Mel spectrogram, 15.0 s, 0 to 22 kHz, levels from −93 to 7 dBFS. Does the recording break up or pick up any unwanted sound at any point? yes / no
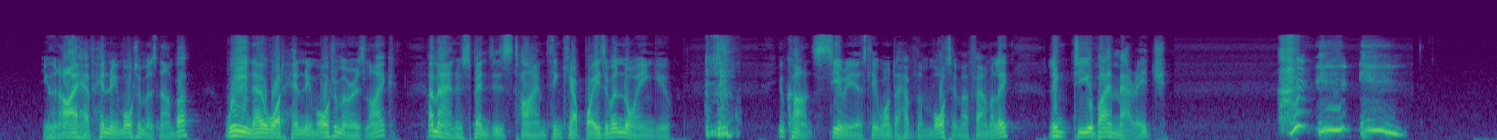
yes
